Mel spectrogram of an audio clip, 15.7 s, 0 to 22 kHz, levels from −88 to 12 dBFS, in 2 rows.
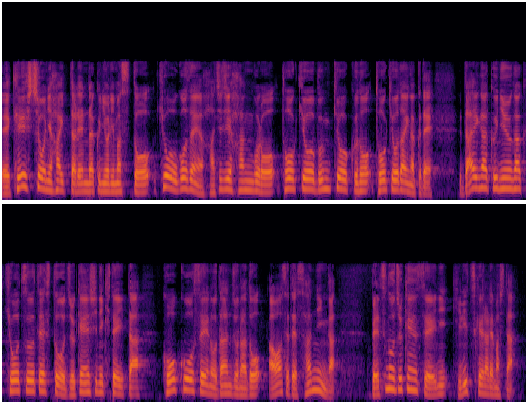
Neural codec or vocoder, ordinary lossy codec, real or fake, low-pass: none; AAC, 48 kbps; real; 7.2 kHz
